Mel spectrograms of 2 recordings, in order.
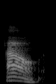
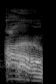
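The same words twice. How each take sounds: First: Calm understated ow; deadpan ow. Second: Loud yelp of pain; loud pained yell. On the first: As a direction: say ow with no real reaction. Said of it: "He was just like". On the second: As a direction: shout ow like it really hurt. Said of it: "he wasn't like". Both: Retold or imitated.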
